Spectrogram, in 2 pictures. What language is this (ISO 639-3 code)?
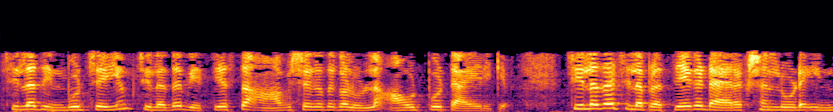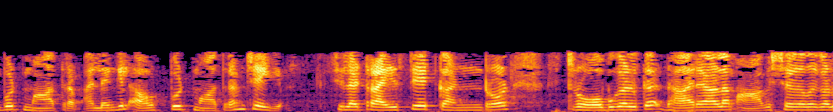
mal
